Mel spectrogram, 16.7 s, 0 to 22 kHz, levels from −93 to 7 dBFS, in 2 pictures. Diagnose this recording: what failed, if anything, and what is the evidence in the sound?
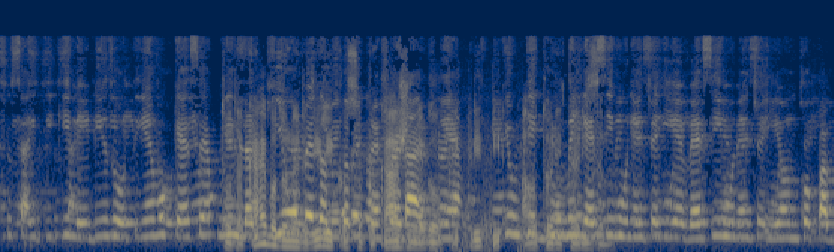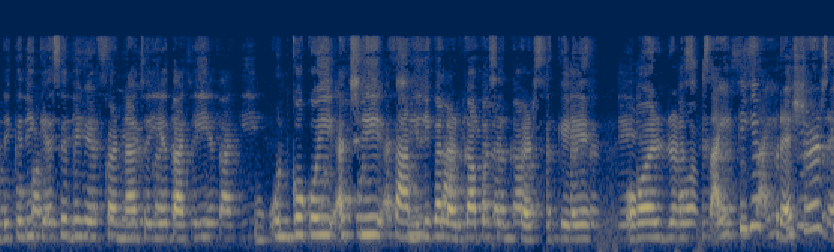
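The whole call has echo with no canceller, so the fault sits in call processing at the far end. Our talker's speech is trailed by a fainter copy about 10 dB down, arriving roughly half a second later and sounding thinner. The far side is playing our audio on a speaker, their mic picks it up, and nothing subtracts it before it comes back across the network round trip.

There are two stretches of repeated packet loss, giving robotic sound, and that's a network fault. From 4.33 to 5.23 s there are four holes totalling 280 ms, with the longest 100 ms. From 13.75 to 15.37 s there are five holes totalling 260 ms, again with the longest at 100 ms. The receiver patches each gap by stretching the last bit of sound, so you get choppy chunks where real audio should be.

Inside that second stretch, from 14.29 to 14.54 s, there's a single 220 ms block where the sound turns into a continued, smeared buzz from start to finish, without dropping to silence. 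That's most likely a long network dropout. Nothing arrived for that span, and concealment ran through the whole gap. When real audio resumes at about 14.54 s, the part that was lost is simply gone.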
